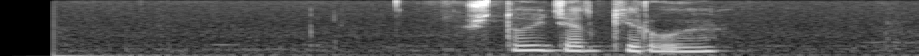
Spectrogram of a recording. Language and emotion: Russian, neutral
